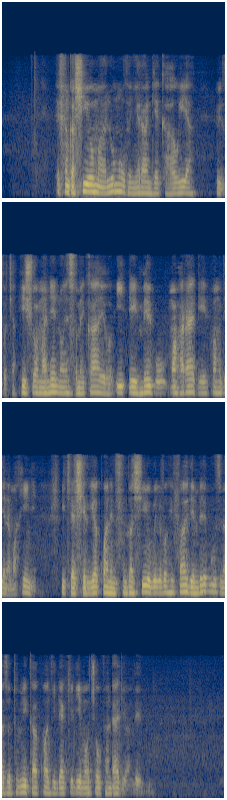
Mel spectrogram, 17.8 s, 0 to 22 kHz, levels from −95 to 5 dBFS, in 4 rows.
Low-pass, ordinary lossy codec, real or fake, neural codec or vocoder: 7.2 kHz; AAC, 32 kbps; fake; codec, 16 kHz, 0.8 kbps, ZipCodec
